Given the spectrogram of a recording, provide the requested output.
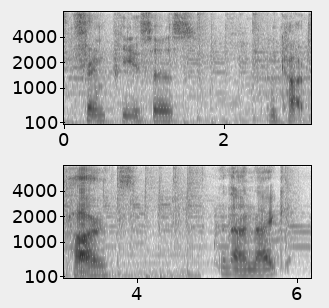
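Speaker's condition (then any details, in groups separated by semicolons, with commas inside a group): Cerebral palsy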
